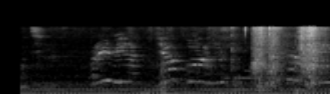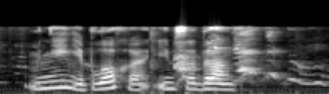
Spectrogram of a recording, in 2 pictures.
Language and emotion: Russian, neutral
